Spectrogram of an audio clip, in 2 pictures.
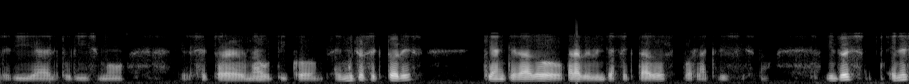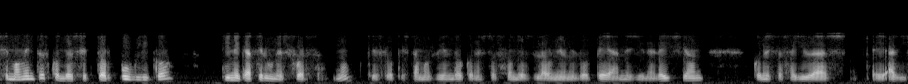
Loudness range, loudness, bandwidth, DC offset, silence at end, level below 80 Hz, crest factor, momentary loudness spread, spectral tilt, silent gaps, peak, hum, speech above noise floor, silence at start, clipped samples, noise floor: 6 LU; -23 LUFS; 4.6 kHz; under 0.1%; 0 s; -64 dBFS; 22 dB; 15 LU; -8 dB/octave; none; 0 dBFS; none; 30 dB; 0 s; under 0.1%; -52 dBFS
